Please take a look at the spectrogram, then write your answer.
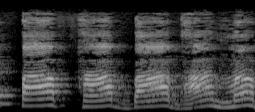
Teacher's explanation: जब आप पा बोलेंगे तो आप देखेंगे आपके जो होंठ हैं वो चपक रहे हैं। आप बिना होंठों को चपकाए पा, फा, बा, भा, मा बोल ही नहीं सकते। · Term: ओष्ठ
